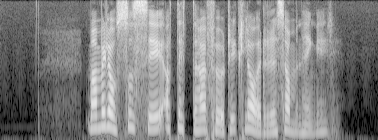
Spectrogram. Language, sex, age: Norwegian, female, 46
